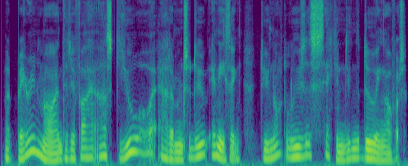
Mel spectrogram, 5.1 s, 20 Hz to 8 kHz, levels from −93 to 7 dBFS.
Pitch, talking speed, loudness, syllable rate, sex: 125 Hz, 280 wpm, -17 LUFS, 5.9 syllables/s, male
